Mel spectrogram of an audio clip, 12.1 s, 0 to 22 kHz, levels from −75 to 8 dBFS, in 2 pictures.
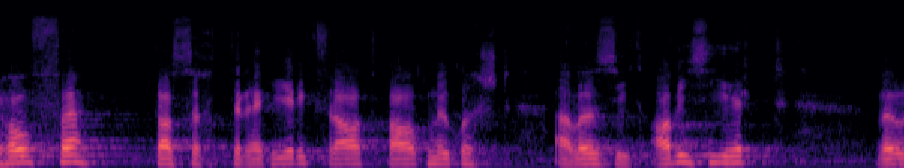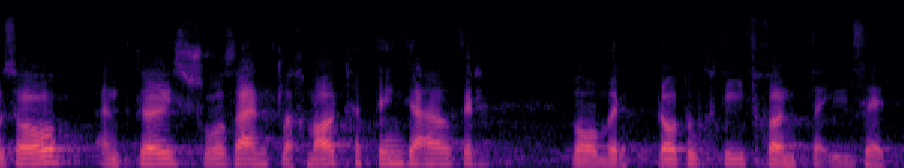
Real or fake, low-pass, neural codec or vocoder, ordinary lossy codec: real; 14.4 kHz; none; MP3, 96 kbps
